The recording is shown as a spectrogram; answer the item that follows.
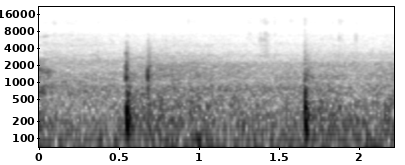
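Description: Two short, sharp pops about a second apart.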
